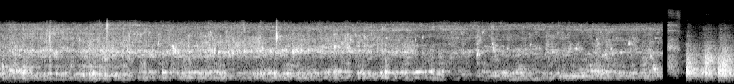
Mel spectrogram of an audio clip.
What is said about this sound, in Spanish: Se escucha muy bonita el agua.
